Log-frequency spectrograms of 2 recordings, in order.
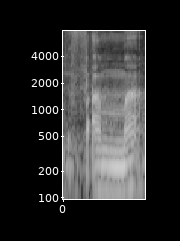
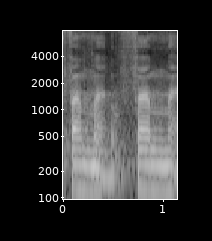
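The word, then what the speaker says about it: فأما: ketika Ananda Aisyah membacanya hamzahnya ini tidak terbawa. Jadi bunyinya seperti fa amma fa amma di mana fa amma gitu ya. Fa amma fa amma jadi kedengaran kayak fa ma fa ma gitu ya.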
